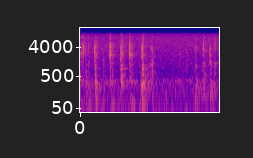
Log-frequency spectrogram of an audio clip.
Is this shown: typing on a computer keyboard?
yes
